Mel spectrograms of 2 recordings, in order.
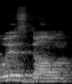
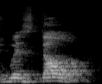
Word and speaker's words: wisdom: I'm changing it because it's not wisdom, it's wisdom. If you look at the spelling, it's not W-I-S-D-U-M. So why are you pronouncing it wisdom? It's not wisdom, it's wisdom. Because it's wise in your dome.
